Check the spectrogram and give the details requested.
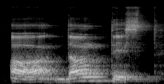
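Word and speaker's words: dentiste: Next one நம்ம பார்க்க போகிறது dentist. dentist. dentist. dentist. இந்த இடத்துல ஈயை எப்பயுமே ஓ மாதிரி ப்ரொனவுன்ஸ் பண்ணும். ஆக்கும் ஓக்கும் நடுவில் ப்ரொனவுன்ஸ் பண்ணால் எப்படி ப்ரொனவுன்ஸ் பண்ணணும் அப்படி சொல்லணும்.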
